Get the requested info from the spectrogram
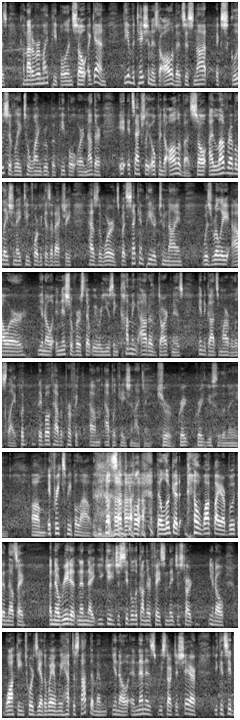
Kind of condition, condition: setting, busy venue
